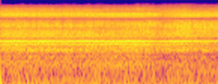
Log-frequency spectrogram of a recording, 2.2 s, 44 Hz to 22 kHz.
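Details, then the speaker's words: Audi A8 replacement fuel pump bench-run on 12 volts: a steady, even high whine with no surging, smoother and better than the other pump tested. A loose connection may cut it in and out when shaken. Normal fuel pump run. "so here it is running again it's built on 88,000 miles actually sounds smoother it sounds better than the other pump"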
